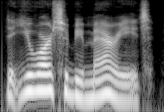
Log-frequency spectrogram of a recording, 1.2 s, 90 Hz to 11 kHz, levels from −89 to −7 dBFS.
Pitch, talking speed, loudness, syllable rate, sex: 180 Hz, 290 wpm, -16 LUFS, 6.9 syllables/s, female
